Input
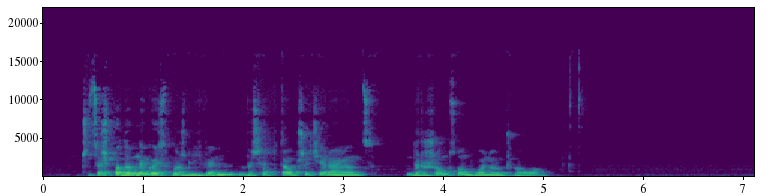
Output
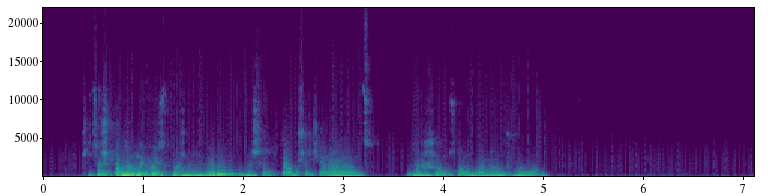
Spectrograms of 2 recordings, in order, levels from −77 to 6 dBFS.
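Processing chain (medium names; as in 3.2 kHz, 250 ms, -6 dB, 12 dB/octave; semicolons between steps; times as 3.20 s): crackle 380 per s -31 dBFS; resonant low shelf 210 Hz +7 dB, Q 3; level-controlled noise filter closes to 3 kHz, open at -14 dBFS; half-wave rectifier; trim -2.5 dB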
